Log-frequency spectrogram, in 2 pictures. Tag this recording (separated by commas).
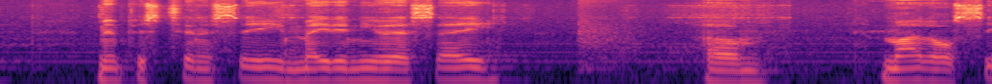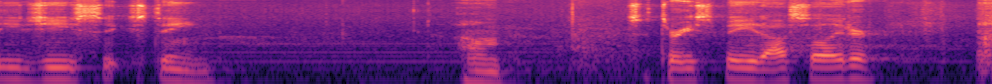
Mechanical fan, Speech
